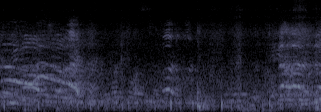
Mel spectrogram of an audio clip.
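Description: Faint, distant shouts and calls of footballers on the pitch, heard mostly in the first second, over quiet open-air ambience.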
